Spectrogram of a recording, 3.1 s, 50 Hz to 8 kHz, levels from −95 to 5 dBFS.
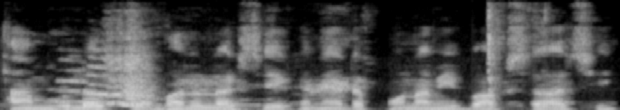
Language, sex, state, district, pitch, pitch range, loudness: Bengali, male, West Bengal, Paschim Medinipur, 135 Hz, 130-140 Hz, -18 LUFS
